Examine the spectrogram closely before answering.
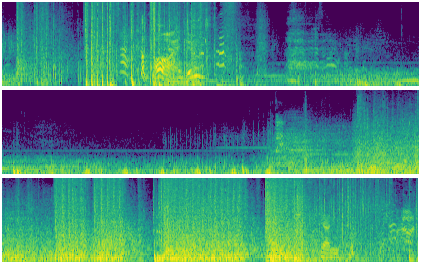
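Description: Gunfire and explosions crackle and boom loudly from a game.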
